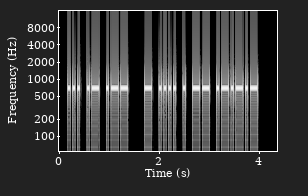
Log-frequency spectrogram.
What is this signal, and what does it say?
Morse code, heard as a keyed tone, about 25 wpm, 700 Hz. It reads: SAW THEM.
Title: Sentences from Top 1300 Words 25wpm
